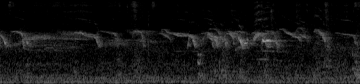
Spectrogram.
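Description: Desi chickens cluck and call in a farmyard, a series of short, high, chattering vocalisations from several birds that grows busier toward the end. The calls are fairly distant and quiet over a soft background hiss, with no talking.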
